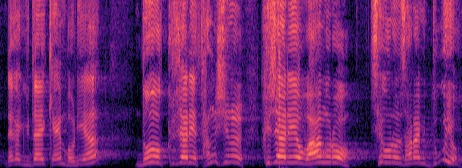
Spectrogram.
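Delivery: builds to a loud angry demand; who put you on that throne; angry general. Acted. General shouting at the young king, angry. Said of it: "아브넬이 화가 났어요".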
